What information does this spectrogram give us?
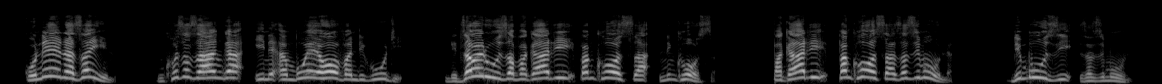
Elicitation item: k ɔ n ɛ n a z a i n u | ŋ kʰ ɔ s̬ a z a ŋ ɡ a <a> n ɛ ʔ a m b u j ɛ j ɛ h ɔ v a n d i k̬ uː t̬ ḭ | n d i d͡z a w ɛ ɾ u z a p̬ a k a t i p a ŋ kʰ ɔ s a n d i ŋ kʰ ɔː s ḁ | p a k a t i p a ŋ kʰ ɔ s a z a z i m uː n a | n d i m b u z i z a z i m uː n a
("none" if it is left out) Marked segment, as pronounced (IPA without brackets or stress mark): i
